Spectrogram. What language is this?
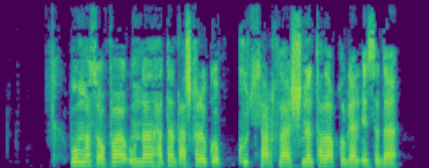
Uzbek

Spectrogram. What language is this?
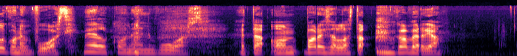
Finnish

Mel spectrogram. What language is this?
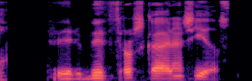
Icelandic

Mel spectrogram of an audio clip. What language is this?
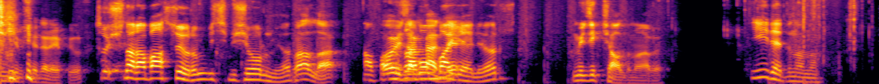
Turkish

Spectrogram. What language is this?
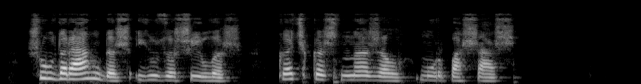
Mari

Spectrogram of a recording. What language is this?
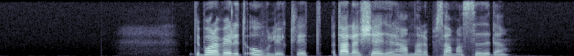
Swedish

